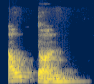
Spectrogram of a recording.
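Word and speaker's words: αὐτόν: Há um ditongo, alfa com Y, a gente pronuncia au. E na sequência, nós temos ton, auton. Auton é, portanto, a pronúncia.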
